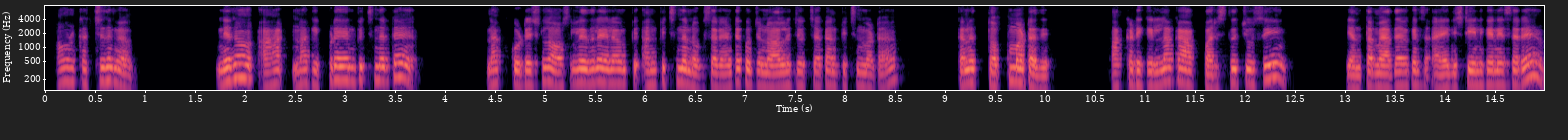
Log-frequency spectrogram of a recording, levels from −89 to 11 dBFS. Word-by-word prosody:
అవును 180 0 -2
కచ్చితంగా. 180 -1 +1 1.0
నేను 185 +5 +5 0.3
ఆహ్, 165 +3 -1 0.2
నాకు 165 0 -4
ఇప్పుడే 195 +1 +1
అనిపించిందంటే 190 +2 -1 0.9
నాకు 160 0 -3
కొటేషన్‌లు 155 +3 +1
అవసరం 145 +3 -1
లేదులే! 170 +1 +5
ఇలాంపి 165 0 -1
అనిపించిందండి 165 0 0
ఒకసారి. 135 +2 -1
అంటే 135 +6 +1
కొంచెం 155 -2 0
నాలెడ్జ్ 140 +2 +1
వచ్చాక 145 +1 -5
అనిపించింది 145 0 -6
మాట. 130 - -7 0.8
కానీ 170 - +4
అది 170 - -36
తప్పు 145 - 0
మాట 170 0 +5
అది. 120 - -3 0.7
అక్కడికి 155 +2 -2
ఎళ్ళాక 180 +5 0
ఆ - - 0 0.2
పరిస్థితి 130 +6 0
చూసి, 165 +5 +3 0.8
ఎంత 120 +3 -4
మేధావికయినా 145 +3 +2
సరే! - - -5
ఐన్ 135 +1 0
స్టీన్ 150 -1 +2
కైనా 155 0 +4
సరే! 170 +6 +4
160 Hz, 150 wpm, -25 LUFS, 145-175 Hz, 1.0 s, నేను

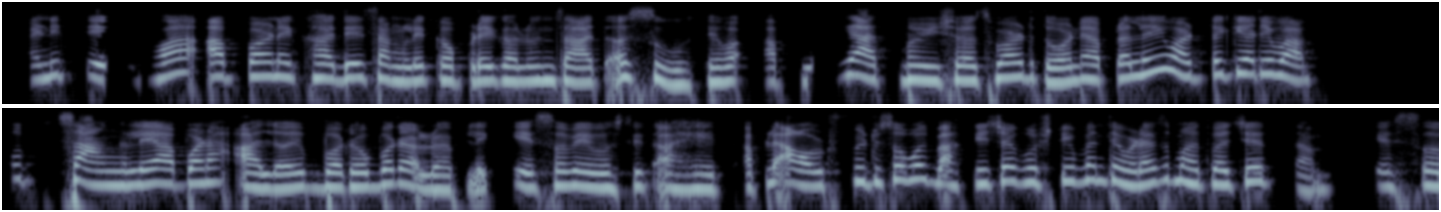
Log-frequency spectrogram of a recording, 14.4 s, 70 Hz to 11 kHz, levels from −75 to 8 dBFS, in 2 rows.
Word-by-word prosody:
आणि 265 +4 -3
तेव्हा 250 +5 -1 0.2
आपण 280 +1 0
एखादे 255 -1 0
चांगले 230 -3 0
कपडे 225 0 +1
घालून 225 0 +1
जात 210 -2 +1
असू, 245 -7 0
तेव्हा 220 +2 +1
आपला 215 0 -10
ही - - 0
आत्मविश्वास 230 -1 0
वाढतो 260 -5 +2
आणि 225 +4 +1
आपल्यालाही 260 +9 +1
वाटतं, 295 -4 +1
की 325 - +1
अरे 315 0 +2
वाह! 270 -6 +2 0.7
खूप 330 -3 -12
चांगले 245 0 +2
आपण 270 +1 +2
आलोय, 210 0 +2
बरोबर 225 +3 +1
आलोय, 195 -6 +1
आपले 190 - -4
केसं 235 -1 -3
व्यवस्थित 225 -1 0
आहेत. 200 -1 -2
आपल्या 215 +6 -1
आउटफिटसोबत 285 +6 0
बाकीच्या 260 +4 0
गोष्टी 280 +2 -2
पण 305 +1 -1
तेवढ्याच 260 +1 +1
महत्त्वाच्या 260 -1 +1
आहेत 295 - -5
ना. 185 - -7 0.3
केसं 230 +1 -3
245 Hz, 165 wpm, -23 LUFS, 225-275 Hz, 0.7 s, वाढतो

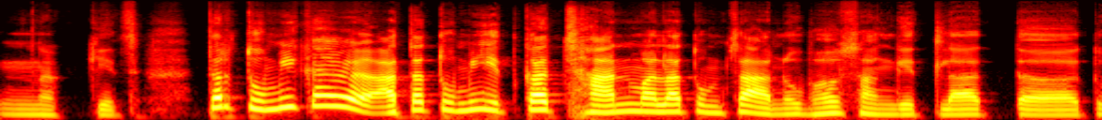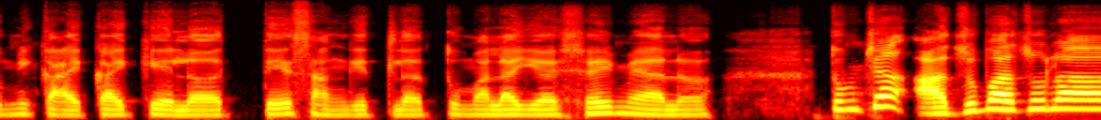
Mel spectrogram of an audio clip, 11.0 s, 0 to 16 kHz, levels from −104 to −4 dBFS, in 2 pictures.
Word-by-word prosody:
नक्कीच, 115 -3 -14 0.4
तर 285 +1 +7
तुम्ही 255 +4 +1
काय 325 0 +4
अ, - - +5
आता 165 +9 +3
तुम्ही 225 +2 -3
इतका 220 +3 +6
छान 170 +1 +2
मला 180 -1 +3
तुमचा 160 -5 +1
अनुभव 130 +2 -4
सांगितलात. 120 -2 -5 0.2
अ, 110 0 -2
तुम्ही 125 0 -12
काय-काय 115 +2 -4
केलंत, 110 -3 -4 0.2
ते 130 +1 -3
सांगितलंत. 110 -2 -9
तुम्हाला 115 -1 -5
यशही 115 +5 -4
मिळालं, 115 -5 -5 0.7
तुमच्या 285 +7 +3 0.2
आजूबाजूला 235 - +5
130 Hz, 130 wpm, -23 LUFS, 115-195 Hz, 0.7 s, तर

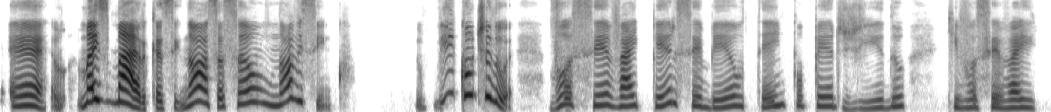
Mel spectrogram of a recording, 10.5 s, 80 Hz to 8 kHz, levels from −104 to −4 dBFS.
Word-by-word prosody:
É, 250 -6 +1 0.3
mas 365 - +6
marca, 260 - +8
assim, 180 - -9
nossa, 320 -3 +2
são 335 +2 -3
21h05 380 - -4 0.9
e 315 -5 -8
continua. 275 - +2 0.4
Você 270 +1 -7
vai 245 +2 -2
perceber 245 -5 -8
o 250 - -10
tempo 265 -1 -10
perdido 205 -1 -11 0.4
que 220 - -14
você 205 +1 -10
vai 205 0 -7
255 Hz, 105 wpm, -24 LUFS, 210-320 Hz, 0.9 s, marca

